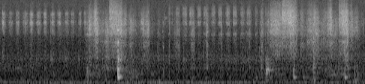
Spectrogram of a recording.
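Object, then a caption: Wooden colored pencil on a paper coloring book page. A wooden colored pencil is rubbed over the page of an open paper coloring book on a desk while the other hand holds the page steady. Soft, bright, papery scratching and rubbing strokes repeat throughout, with a sharper scrape near the two-second mark and brighter bursts toward the end.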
